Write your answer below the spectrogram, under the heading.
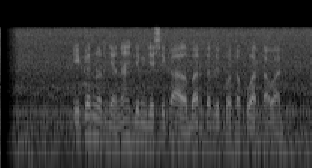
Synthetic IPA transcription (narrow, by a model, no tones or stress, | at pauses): ʔikənːurd͡ʒanahd͡ʒɨŋd͡ʒasikaːlbarkɨrdipɔt̪ɔkəwart̪a̰wan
